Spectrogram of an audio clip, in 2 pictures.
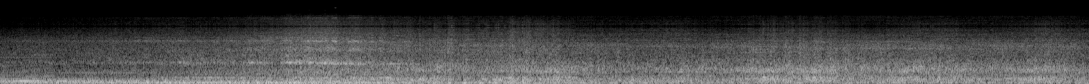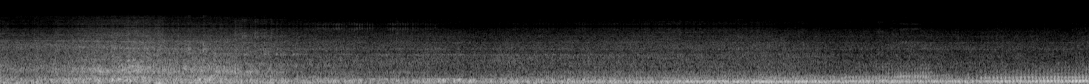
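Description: A passenger train passing close by at a level crossing: a continuous rumble and rattle of wheels on the rails as the coaches go by, loudest in the first half. A steady low hum comes in during the last few seconds.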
